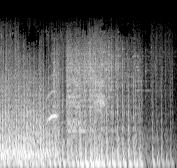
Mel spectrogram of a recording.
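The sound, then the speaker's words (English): Loud, rapid bursts of automatic gunfire fired from a car rattle on almost without pause for a few seconds, a dense, sharp clatter that eases slightly at the very end. “Watch out! That car, they've got guns!”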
